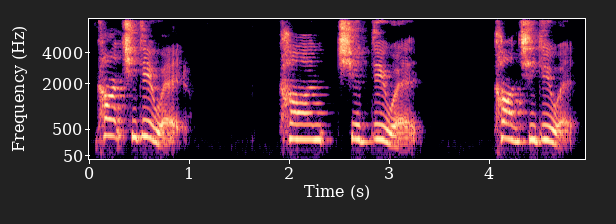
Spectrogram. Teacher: instead of saying can't you do it, I combine them to create a ch.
